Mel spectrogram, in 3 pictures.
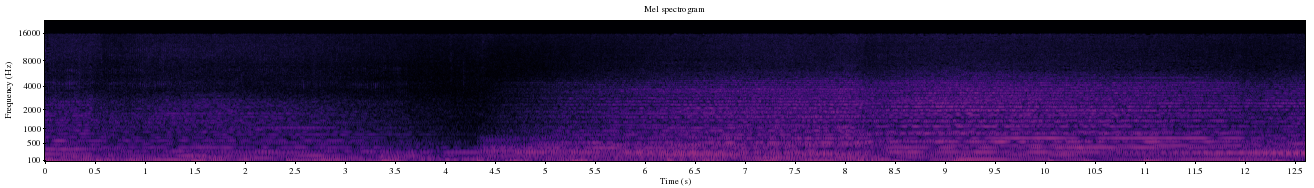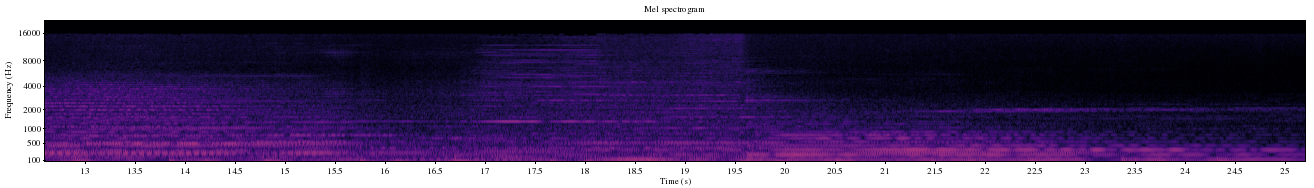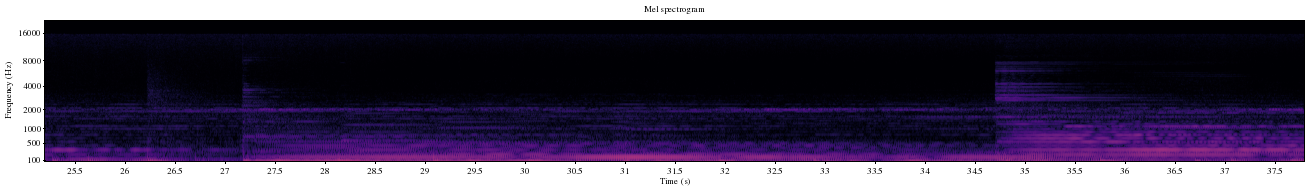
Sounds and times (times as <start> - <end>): Music: 0.0 - 37.7.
